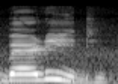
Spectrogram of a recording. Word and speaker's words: bury: I wonder who varied, BURY, varied থেকে এসছে varied, উচ্চারণটা ব্যারি মনে রাখবে।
